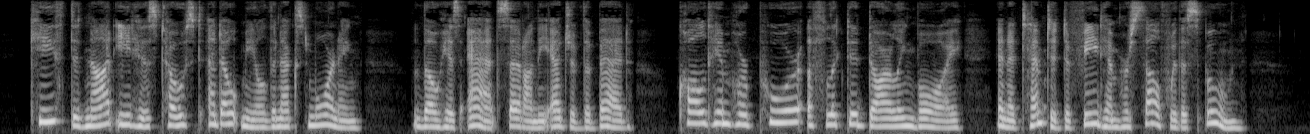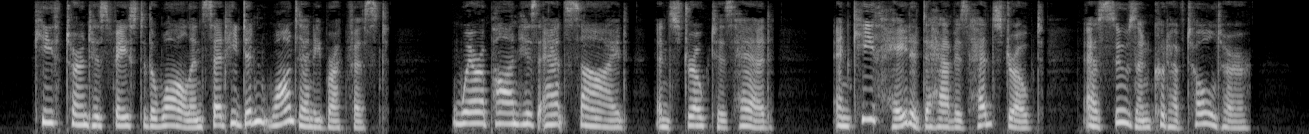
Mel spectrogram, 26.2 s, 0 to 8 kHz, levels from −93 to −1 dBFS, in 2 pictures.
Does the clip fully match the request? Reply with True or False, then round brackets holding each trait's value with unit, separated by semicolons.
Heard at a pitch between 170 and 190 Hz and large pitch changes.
True (185 Hz; 5.8 semitones)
